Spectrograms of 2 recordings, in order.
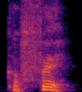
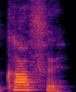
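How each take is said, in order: First: "cafe" with the FE stressed; ca-FE, land on the end of "cafe"; stress on second syllable. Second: "cafe" stressed on CA; CA-fe, punch the first syllable of "cafe". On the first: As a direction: say "cafe" with weight on its last syllable. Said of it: "It goes on the second syllable". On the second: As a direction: say "cafe" with weight up front. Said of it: "as opposed to cafe". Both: Shown as a demonstration.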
